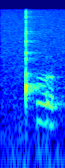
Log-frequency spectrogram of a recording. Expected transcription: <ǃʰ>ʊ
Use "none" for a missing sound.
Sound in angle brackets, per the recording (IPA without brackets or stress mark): ǃʰ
